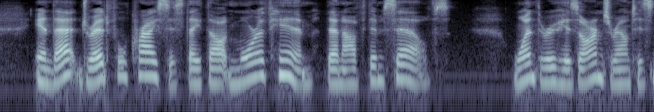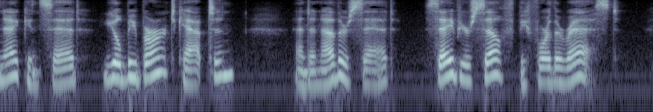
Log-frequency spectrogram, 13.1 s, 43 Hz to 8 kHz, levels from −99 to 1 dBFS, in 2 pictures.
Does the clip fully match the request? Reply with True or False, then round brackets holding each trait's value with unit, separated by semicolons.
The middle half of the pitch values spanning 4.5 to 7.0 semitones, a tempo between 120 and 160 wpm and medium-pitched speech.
True (5.2 semitones; 150 wpm; 180 Hz)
